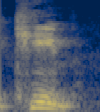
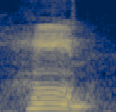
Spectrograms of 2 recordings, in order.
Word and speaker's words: Ham: the ark were Shem, Ham, because this K is silent. It's like the Egyptian K, and they say Chem, to do with the Kemites. Chem, right? Khem. It's actually Ham.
